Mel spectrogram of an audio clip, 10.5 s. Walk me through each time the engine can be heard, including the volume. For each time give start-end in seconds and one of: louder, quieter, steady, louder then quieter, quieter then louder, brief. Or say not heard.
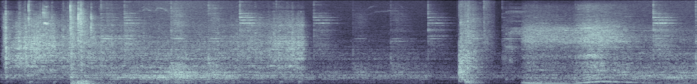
0.0-4.6 quieter then louder
7.5-10.4 brief.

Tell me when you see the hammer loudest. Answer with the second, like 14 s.
3 s.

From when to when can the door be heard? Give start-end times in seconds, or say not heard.
0.2-1.6, 6.8-7.4.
